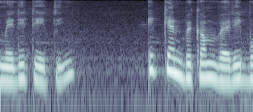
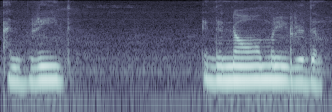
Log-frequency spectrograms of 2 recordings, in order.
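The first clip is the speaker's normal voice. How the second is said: soft, lower, unhurried meditation voice; guided meditation; 4 semitones lower, 5 dB quieter than usual. Acted. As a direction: guide them gently into stillness.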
